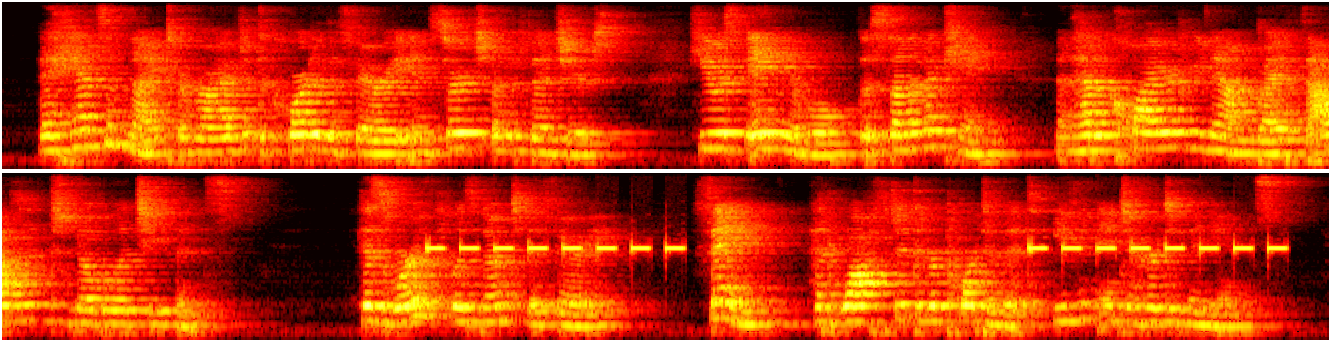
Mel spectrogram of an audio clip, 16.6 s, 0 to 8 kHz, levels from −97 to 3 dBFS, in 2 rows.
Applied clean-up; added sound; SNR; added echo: none; Alarm; -2 dB; reverberation time 0.6 s.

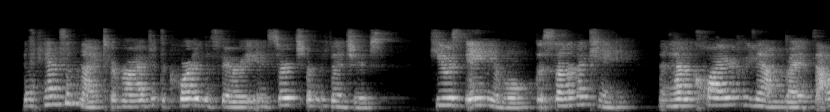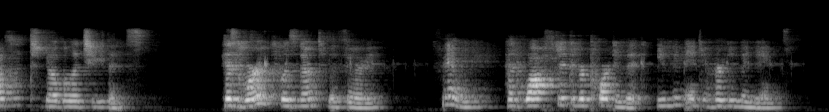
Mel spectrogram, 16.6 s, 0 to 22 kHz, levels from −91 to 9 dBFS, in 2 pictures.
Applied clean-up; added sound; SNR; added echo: neural mask model DeepFilterNet 3.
